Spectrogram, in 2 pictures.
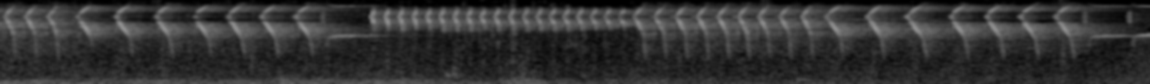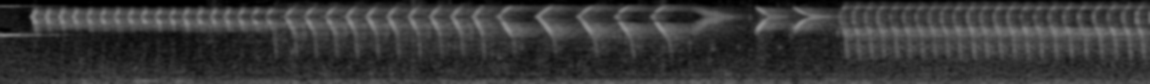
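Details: Canary singing as a training lesson for canaries: alternating fast trills and dense rolls, short whistled slides between phrases, with a long buzzy high tour at the end.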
